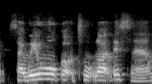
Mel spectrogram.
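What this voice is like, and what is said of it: Put-on Estuary English accent. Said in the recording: “Estuary accent.”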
